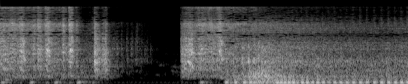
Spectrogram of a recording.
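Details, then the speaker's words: Yamaha Mio Z scooter after repairing and soldering wiring to clear MIL code 37 (3 long, 7 short blinks), code gone: brief cranking, then catches and settles into an even, steady idle with no misfires; normal start. "Oke. Ini langsamnya udah bagus."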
